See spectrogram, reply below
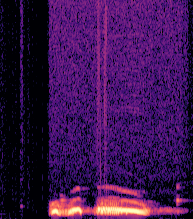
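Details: A lure spotted dove gives one clear coo phrase, used to attract wild doves: a fast two-beat warble, then a sustained coo that slides slightly downward, with nothing else audible.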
